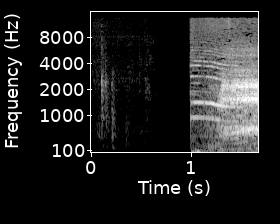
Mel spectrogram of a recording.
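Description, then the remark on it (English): After a moment of faint background murmur, a sheep at Blue Pepper Farm, a small sheep's milk yogurt farm in Jay, lets out a sudden, loud, drawn-out bleat, its wavering cry holding steady to the end; recorded in April 2022. “This next North Country Work Story takes us to a small farm in Jay making sheep's milk yogurt.”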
